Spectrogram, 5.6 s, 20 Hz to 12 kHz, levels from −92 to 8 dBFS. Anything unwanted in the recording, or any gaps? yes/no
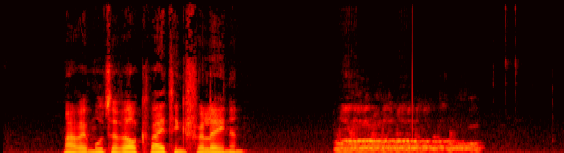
yes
